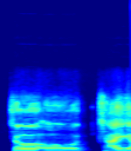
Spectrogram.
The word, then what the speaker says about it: Xi: 그다음에 이제 조어로서는 뭐 자이, 더샵 이렇게 있는데, 자이 아파트라는 걸 써놓고 저렇게 뭐 XI를 써놨는데, 저거를 누가 자이라고 읽겠느냐. 그런데 저렇게 쓰고 자이라고 읽도록 많은 홍보 비용이 들어갔다는 거죠.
